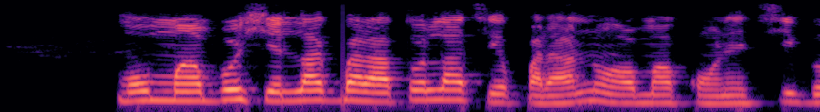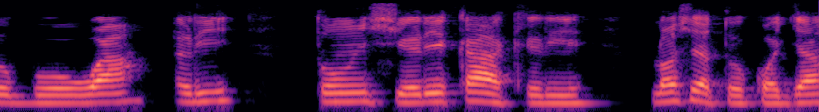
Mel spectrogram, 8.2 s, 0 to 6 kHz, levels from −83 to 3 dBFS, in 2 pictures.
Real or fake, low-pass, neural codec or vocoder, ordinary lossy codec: real; 5.4 kHz; none; none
